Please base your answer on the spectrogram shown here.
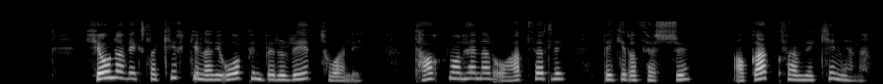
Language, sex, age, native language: Icelandic, female, 40-49, Icelandic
